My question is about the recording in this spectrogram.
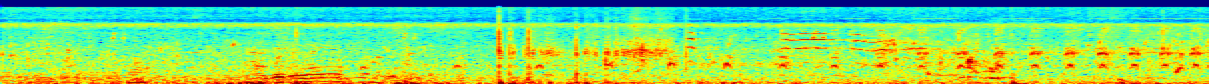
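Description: Faint outdoor ambience with a few distant bird calls: one about a second in and a higher, wavering one around four seconds in.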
